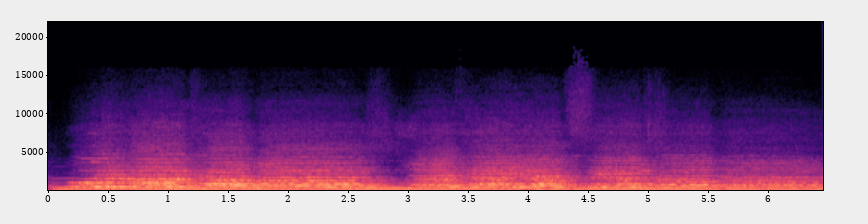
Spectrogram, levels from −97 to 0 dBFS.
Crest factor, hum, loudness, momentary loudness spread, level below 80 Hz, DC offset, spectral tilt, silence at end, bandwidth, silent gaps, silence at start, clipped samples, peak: 14 dB; none; -23 LUFS; 7 LU; -38 dBFS; under 0.1%; -6 dB/octave; 0 s; 12.5 kHz; none; 0 s; under 0.1%; -8 dBFS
